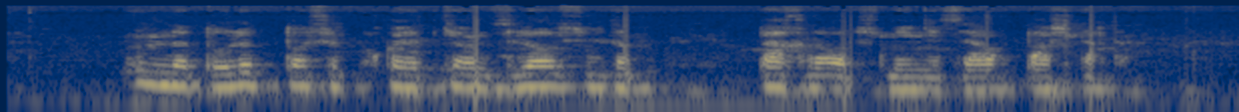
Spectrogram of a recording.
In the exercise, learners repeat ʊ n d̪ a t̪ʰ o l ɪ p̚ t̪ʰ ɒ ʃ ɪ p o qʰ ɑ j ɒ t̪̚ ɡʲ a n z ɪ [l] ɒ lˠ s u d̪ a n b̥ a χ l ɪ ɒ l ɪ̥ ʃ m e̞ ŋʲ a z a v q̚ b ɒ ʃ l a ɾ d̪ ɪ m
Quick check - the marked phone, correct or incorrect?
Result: correct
